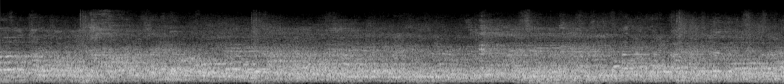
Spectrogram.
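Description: A crowd of spectators chatters and shouts throughout in an echoing hall.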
